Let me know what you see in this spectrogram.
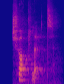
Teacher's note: we almost lose that middle syllable. Chocolate.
